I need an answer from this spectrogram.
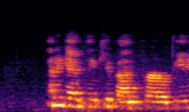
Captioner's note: voiceover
